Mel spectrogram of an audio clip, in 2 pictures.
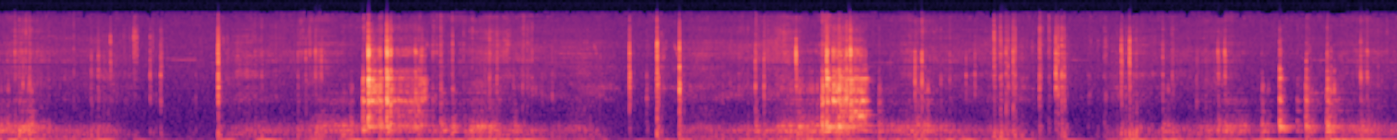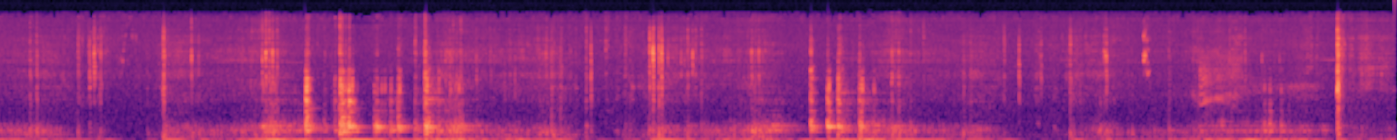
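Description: A skateboard clacks against the ramp edges.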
